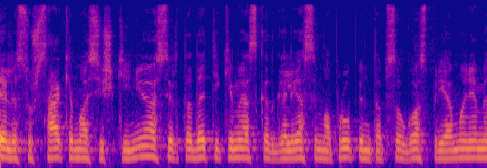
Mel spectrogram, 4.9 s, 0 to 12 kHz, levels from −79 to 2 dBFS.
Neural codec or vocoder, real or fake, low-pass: none; real; 10.8 kHz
